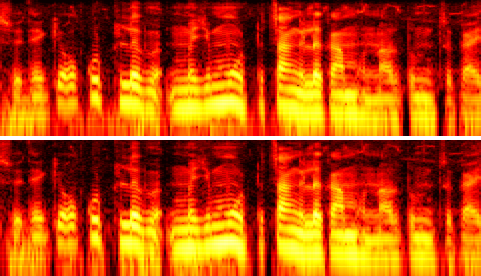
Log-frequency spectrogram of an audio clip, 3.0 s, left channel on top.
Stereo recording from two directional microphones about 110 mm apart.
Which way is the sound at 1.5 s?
35° right (ahead or behind).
